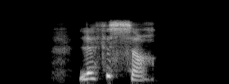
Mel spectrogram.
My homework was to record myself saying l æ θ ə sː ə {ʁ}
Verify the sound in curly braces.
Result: correct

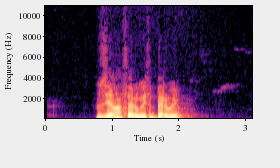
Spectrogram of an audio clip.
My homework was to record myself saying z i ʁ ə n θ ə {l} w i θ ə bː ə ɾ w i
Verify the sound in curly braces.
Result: incorrect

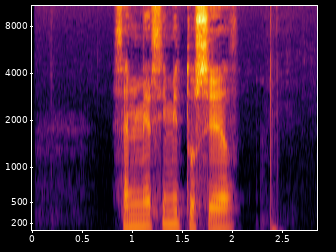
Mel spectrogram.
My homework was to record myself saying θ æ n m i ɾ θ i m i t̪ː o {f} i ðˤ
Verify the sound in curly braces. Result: incorrect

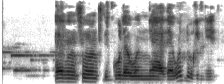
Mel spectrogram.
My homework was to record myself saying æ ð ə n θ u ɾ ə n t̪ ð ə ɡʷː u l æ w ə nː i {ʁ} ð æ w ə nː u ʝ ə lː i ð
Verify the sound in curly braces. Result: incorrect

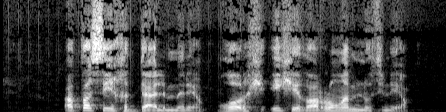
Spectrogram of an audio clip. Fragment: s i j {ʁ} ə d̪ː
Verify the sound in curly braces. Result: incorrect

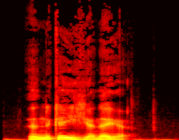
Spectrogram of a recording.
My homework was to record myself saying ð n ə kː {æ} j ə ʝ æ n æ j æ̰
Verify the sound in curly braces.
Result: correct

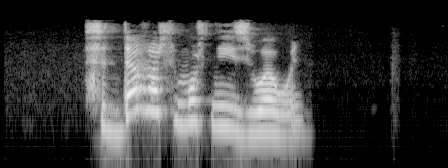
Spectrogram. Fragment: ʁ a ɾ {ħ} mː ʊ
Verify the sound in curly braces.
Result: incorrect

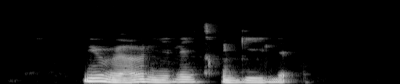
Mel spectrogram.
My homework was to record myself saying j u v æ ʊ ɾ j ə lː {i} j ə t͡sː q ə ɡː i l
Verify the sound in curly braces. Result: incorrect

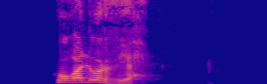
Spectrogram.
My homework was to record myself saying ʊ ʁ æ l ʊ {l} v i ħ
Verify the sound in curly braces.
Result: incorrect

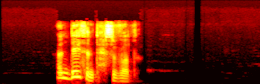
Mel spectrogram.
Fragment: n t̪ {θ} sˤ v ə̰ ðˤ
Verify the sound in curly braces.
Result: incorrect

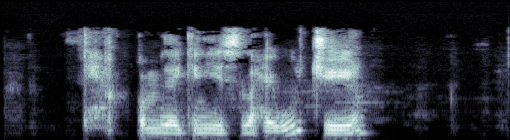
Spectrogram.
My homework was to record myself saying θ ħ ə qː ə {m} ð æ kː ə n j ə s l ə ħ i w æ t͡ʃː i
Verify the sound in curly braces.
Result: correct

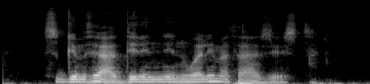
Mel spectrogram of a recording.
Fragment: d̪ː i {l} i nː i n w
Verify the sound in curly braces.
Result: correct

